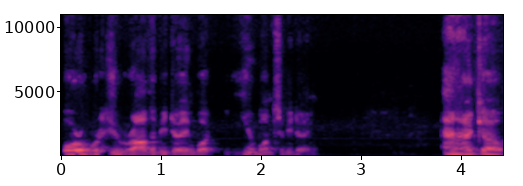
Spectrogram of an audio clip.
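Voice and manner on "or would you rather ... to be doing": put-on sarcastic voice with British accent. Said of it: "in a very typically British sarcastic way".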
